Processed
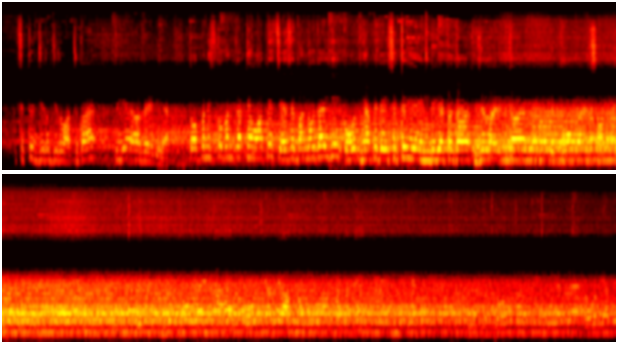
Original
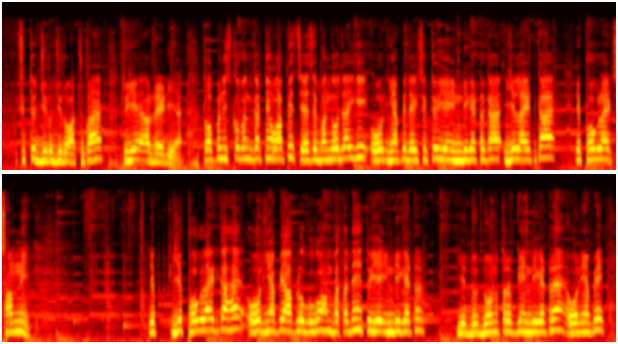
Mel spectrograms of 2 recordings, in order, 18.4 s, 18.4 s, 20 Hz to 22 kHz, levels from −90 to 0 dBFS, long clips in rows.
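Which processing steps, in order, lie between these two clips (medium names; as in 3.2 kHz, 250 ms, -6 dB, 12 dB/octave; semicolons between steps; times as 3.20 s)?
Doppler pass-by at 6.56 s, 25 m/s, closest 9.8 m; Chebyshev band-stop 1.8–6.1 kHz, order 4; tilt EQ +4 dB/octave; echo that smears into a reverb 1383 ms, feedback 73%, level -10 dB; reverberation RT60 2.7 s, pre-delay 16 ms, DRR 15.5 dB; compression 8:1, threshold -39 dBFS, peak gain reduction 14.5 dB; high-pass 110 Hz 12 dB/octave; peaking EQ 730 Hz +12.5 dB 1.7 oct; doubling 16 ms -2.5 dB; trim +5 dB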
